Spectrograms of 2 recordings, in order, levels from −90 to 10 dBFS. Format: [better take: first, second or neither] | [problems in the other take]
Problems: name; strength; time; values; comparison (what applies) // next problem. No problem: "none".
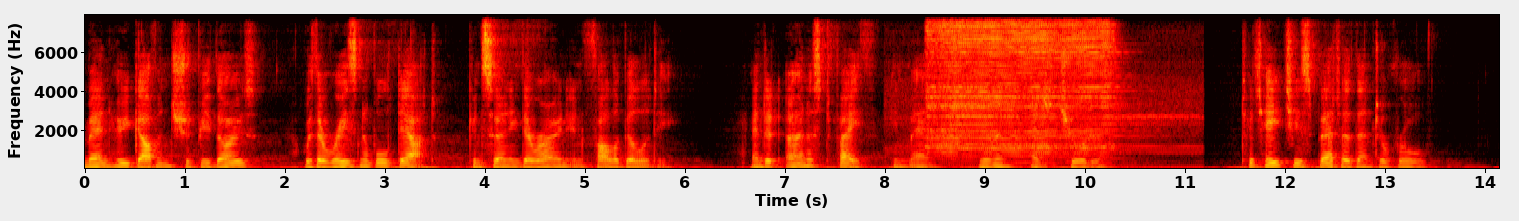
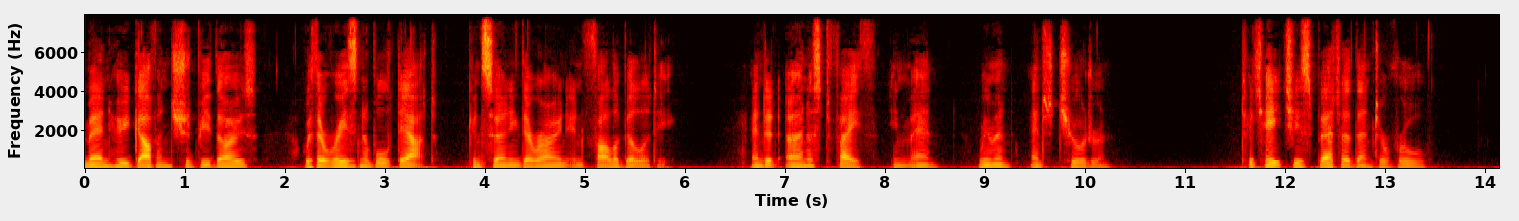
second | background sound (Sawing); 1 dB below the speech // room echo; dies away in 0.8 s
